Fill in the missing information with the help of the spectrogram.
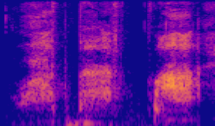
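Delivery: stunned whisper. Retold or imitated. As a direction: breathe it out in shock. Guy's stunned reaction.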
